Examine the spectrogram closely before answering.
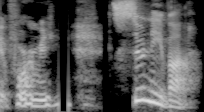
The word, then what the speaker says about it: Sunniva: say it for me suniva sunniva it's a good Norwegian name yes are you you're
